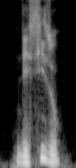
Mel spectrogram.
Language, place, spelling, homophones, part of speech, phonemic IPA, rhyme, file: French, Paris, ciseaux, ciseau, noun, /si.zo/, -o, Fr-ciseaux.ogg
- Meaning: 1. plural of ciseau 2. scissors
